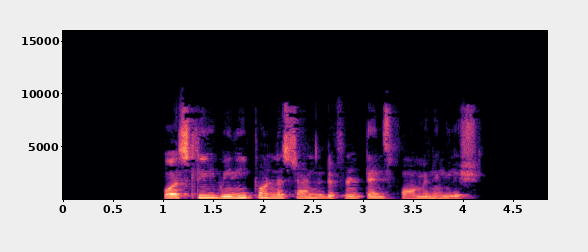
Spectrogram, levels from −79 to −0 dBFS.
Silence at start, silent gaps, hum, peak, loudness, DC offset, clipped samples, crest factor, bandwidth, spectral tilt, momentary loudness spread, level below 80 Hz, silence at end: 1 s; none; none; 0 dBFS; -17 LUFS; under 0.1%; under 0.1%; 18 dB; 9.6 kHz; -5 dB/octave; 10 LU; -64 dBFS; 0.7 s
